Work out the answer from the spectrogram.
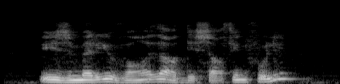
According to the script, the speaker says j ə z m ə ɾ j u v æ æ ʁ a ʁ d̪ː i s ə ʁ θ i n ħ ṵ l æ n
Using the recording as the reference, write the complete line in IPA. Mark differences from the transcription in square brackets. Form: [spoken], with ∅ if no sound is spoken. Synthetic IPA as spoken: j ə z m ə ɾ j u v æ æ [ð] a ʁ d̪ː i s ə ʁ θ i n [f] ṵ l [i] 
